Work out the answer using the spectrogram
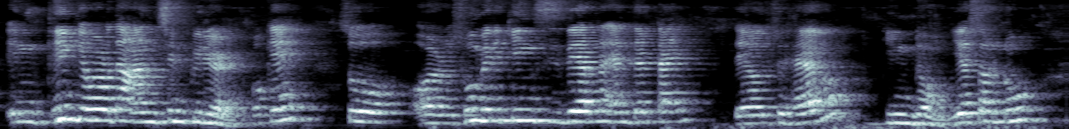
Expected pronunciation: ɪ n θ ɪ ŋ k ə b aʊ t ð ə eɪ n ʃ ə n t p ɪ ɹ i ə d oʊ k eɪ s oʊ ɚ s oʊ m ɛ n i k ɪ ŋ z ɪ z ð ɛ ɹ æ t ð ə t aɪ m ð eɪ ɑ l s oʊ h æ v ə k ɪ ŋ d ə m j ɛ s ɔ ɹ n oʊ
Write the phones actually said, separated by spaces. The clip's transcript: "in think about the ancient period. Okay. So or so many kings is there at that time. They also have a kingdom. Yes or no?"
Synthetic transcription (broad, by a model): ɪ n t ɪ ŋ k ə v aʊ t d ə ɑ n s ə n p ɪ ɹ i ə d oʊ k eɪ s oʊ s oʊ m ɛ n i k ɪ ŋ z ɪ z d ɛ ɹ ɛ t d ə t aɪ m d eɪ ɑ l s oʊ h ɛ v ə k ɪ ŋ d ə m j ɛ s ɔ ɹ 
